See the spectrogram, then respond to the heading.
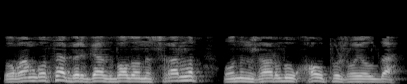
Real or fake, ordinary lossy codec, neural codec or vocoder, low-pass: real; MP3, 16 kbps; none; 3.6 kHz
